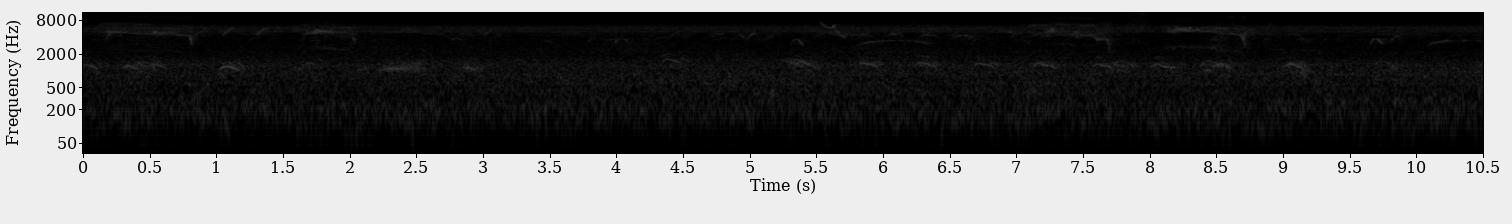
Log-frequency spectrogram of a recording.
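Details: Indian pratincole on Amami Ōshima giving frequent brief curved chirps in loose series throughout, with occasional higher notes, beneath a steady shrill insect buzz in an open outdoor setting.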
